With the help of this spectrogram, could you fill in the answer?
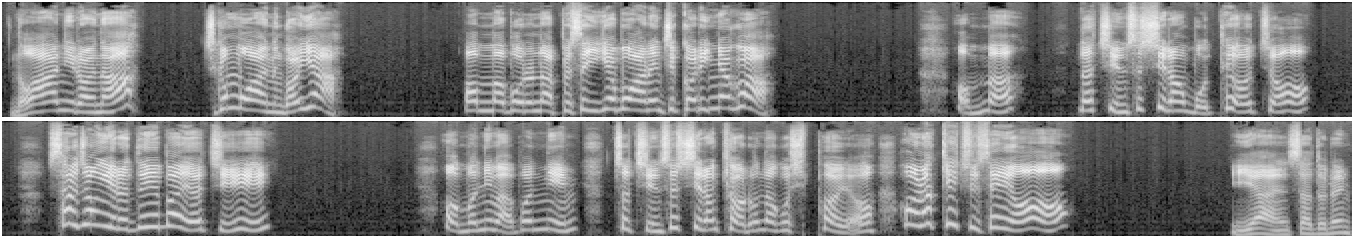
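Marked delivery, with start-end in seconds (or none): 0.1-4.6 higher, scolding mother voice; angry mother. Acted. Mother scolds daughter kneeling before in-laws, angry. 5.9-15.1 put-on higher, begging young woman; pleading daughter. Daughter begs in-laws for permission to marry, pleading.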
